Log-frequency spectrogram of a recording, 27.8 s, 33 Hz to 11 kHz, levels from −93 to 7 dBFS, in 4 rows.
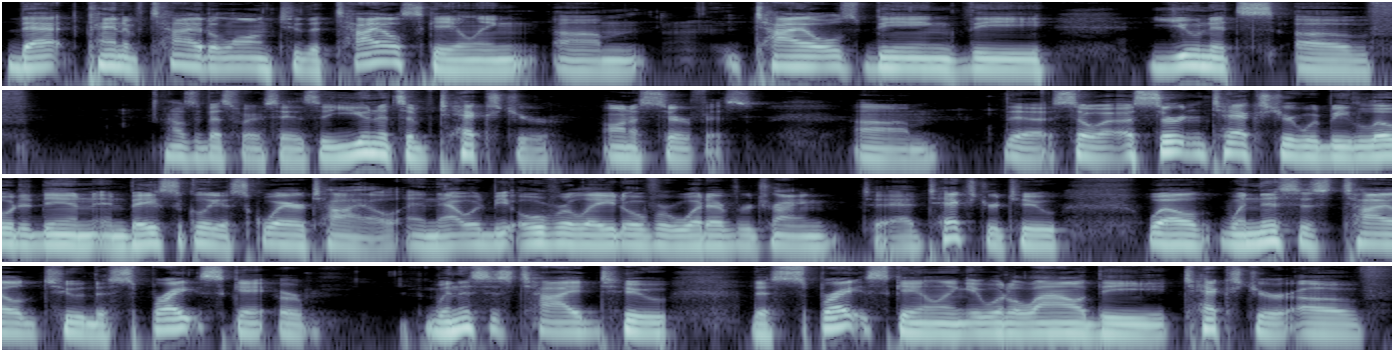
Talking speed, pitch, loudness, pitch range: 175 wpm, 110 Hz, -21 LUFS, 100-120 Hz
